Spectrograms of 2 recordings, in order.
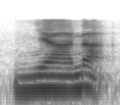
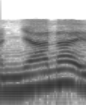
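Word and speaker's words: jñāna: Now, as I explained a few days ago, the dot beneath the letters mean that they are to be pronounced with the front of the tongue touching against the heart palate. They are called cerebrals.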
